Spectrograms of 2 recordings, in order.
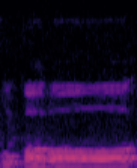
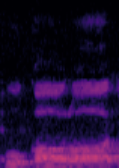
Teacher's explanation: kita baca dengan panjang fuqara, ataupun kita baca dengan pendek fuqara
